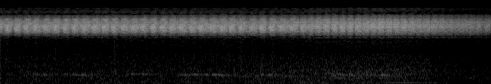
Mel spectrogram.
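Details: A cicada's steady, high-pitched buzzing drone fills the summer air without a break.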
